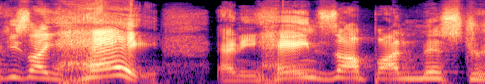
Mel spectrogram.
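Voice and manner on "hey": loud, high "Hey!"; sudden raised-voice interjection; sharp call. Acted. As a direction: call out to stop someone hanging up. Tony cuts Peter off.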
